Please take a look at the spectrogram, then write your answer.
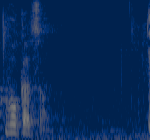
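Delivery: Vocal sound breathed without voice; whispered. Shown as a demonstration. Teacher whispering the sound name while pointing. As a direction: whisper it to the board. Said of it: "demo of sound".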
